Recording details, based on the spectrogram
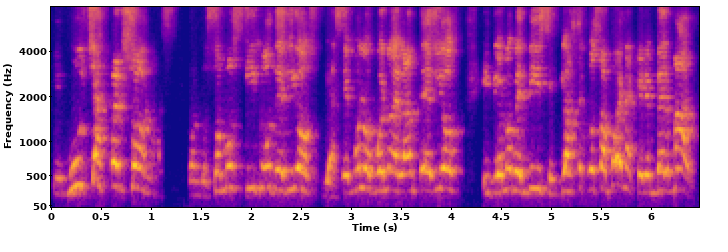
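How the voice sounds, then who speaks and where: Picture a woman preaching with a high voice. She repeats her lines with fervor and swings between loud calls and hushed words. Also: brisk, low-quality recording. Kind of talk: sermon.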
